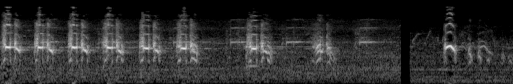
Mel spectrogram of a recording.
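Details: Grey francolin giving quick, shrill clipped notes, about six in a fast regular run, then softer spaced calls and a lone final squawk after a brief silence.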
